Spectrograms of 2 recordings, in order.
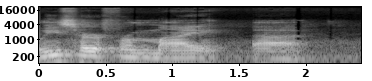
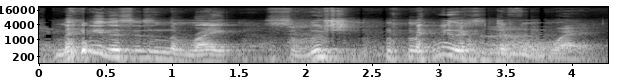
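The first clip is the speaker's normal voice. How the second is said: laughing; 8 semitones higher, 6 dB louder than usual. Retold or imitated. Laughing through the realization.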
